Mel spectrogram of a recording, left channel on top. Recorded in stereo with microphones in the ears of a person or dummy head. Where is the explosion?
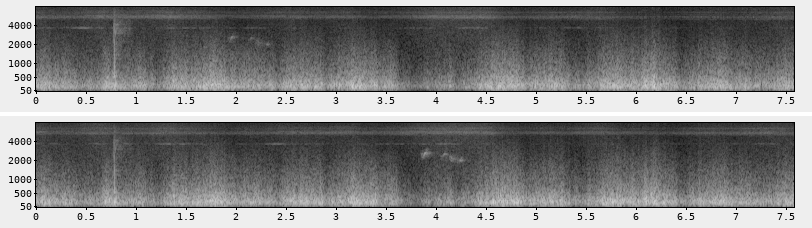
10° left (ahead or behind).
